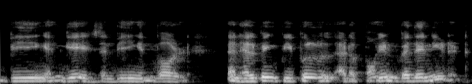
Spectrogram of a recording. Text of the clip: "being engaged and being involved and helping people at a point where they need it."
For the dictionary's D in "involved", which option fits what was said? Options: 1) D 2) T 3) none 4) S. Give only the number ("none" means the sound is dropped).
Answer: 1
